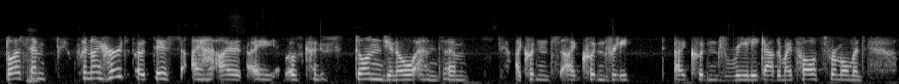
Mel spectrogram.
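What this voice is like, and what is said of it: Slightly croaky voice. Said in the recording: “I'm a bit croaky because I have a bit of a sore throat.”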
